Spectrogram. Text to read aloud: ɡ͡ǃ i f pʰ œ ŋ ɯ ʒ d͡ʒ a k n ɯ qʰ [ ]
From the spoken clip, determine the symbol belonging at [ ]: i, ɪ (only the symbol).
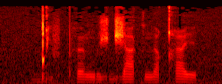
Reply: ɪ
